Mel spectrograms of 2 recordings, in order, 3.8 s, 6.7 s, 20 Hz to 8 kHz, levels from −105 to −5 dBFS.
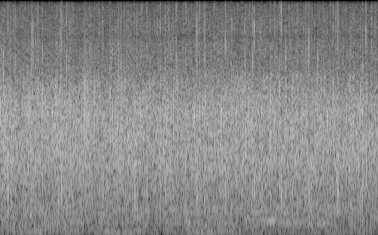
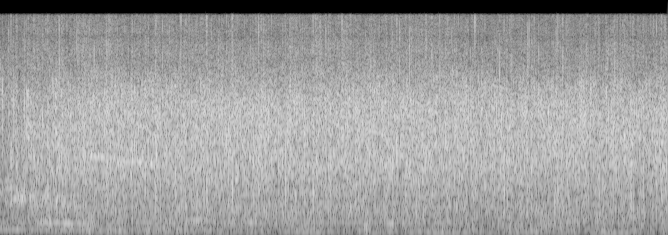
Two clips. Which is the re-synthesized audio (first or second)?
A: first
